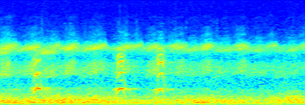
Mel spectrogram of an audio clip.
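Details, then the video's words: Early-summer rice paddy frogs, before transplanting, keep up a continuous pulsed croaking chorus while a farm dog guarding a house barks a few times in the far distance. "초 여름 개구리 울음소리/ 논에서 들리는 개구리 소리"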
